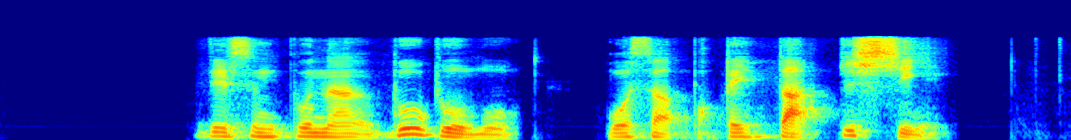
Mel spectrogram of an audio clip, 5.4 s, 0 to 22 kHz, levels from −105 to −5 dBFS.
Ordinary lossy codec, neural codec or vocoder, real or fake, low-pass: AAC, 48 kbps; codec, 16 kHz, 1 kbps, FunCodec, trained on Chinese and English, 50 frames a second; fake; 7.2 kHz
